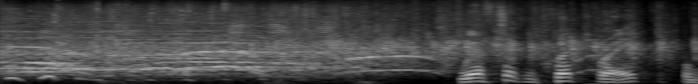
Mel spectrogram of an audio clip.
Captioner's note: cheering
